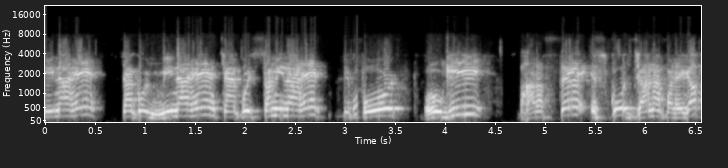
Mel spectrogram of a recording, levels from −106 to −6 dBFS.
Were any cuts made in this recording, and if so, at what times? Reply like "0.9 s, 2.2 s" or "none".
2.9 s

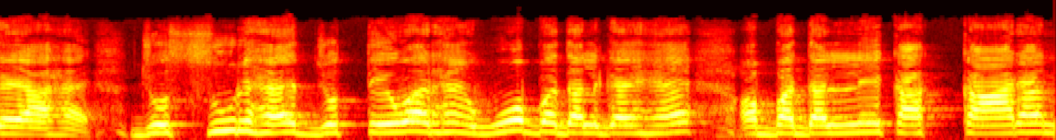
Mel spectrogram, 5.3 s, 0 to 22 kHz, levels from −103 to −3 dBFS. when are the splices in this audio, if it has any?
none

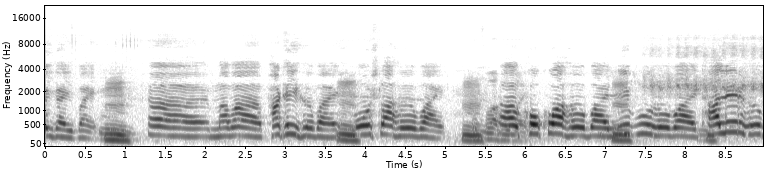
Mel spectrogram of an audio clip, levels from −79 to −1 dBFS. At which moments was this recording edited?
none

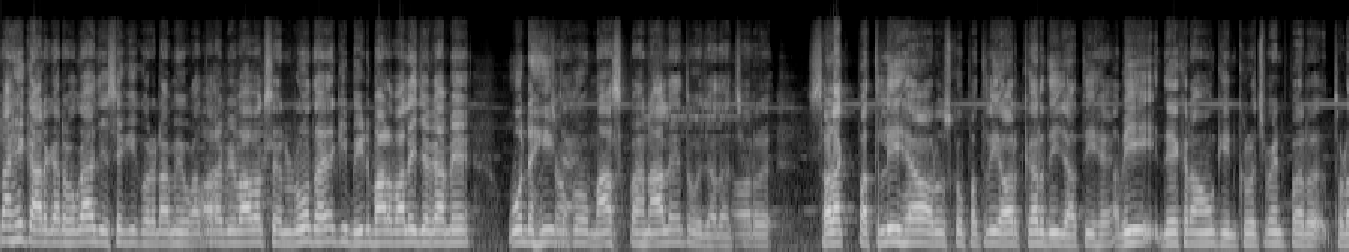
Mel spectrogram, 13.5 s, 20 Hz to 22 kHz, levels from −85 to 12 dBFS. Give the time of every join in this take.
2.1 s, 5.6 s, 7.7 s, 11.1 s

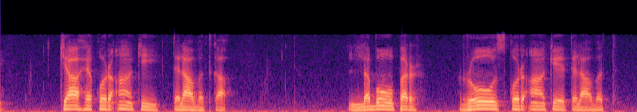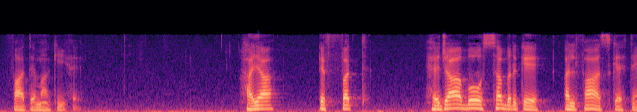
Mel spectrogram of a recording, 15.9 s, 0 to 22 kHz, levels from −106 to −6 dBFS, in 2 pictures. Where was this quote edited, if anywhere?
3.2 s

